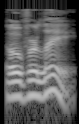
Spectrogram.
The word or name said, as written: overlay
